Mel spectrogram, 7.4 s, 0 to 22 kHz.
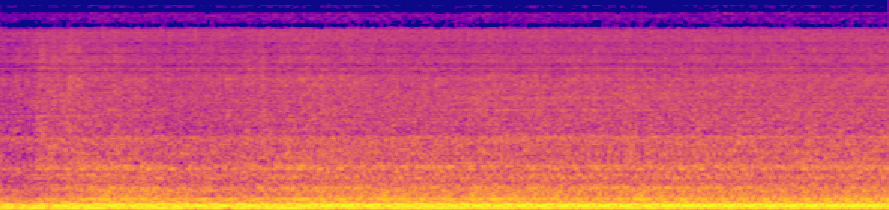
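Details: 2000 Camaro SS with junkyard 5.3 LS1 block and heads replacing knocking 6.0, open exhaust, spilled oil burning off; deep loud steady idle, no ticking or knocking, runs strong and even, sounds good.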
